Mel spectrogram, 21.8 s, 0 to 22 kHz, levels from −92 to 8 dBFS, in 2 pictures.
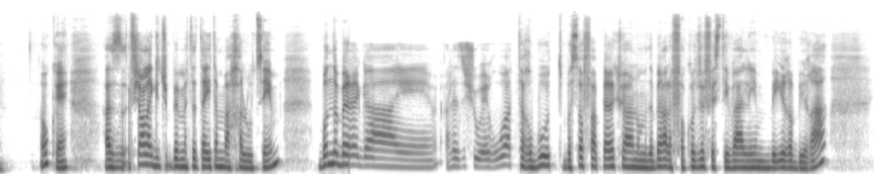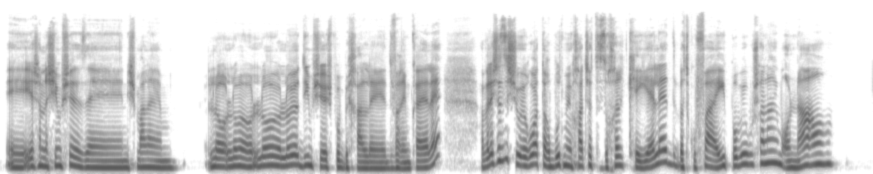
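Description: Input switched to a poorer device from 4.37 to 6.48 s, likely another microphone: the speech loses everything above 7.8 kHz, drops about 10 dB, and gains faint background noise.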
